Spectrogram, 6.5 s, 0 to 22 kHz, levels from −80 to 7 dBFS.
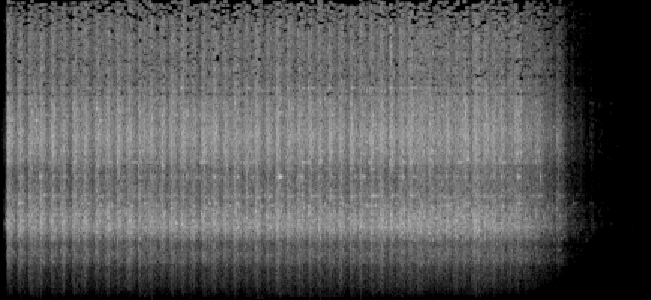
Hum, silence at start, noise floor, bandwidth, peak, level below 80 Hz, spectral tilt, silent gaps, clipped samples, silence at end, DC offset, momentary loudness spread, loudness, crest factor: none; 0.05 s; -72 dBFS; over 20 kHz; -2 dBFS; under -90 dBFS; 9.5 dB/octave; none; under 0.1%; 0.85 s; under 0.1%; 3 LU; -14 LUFS; 16 dB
